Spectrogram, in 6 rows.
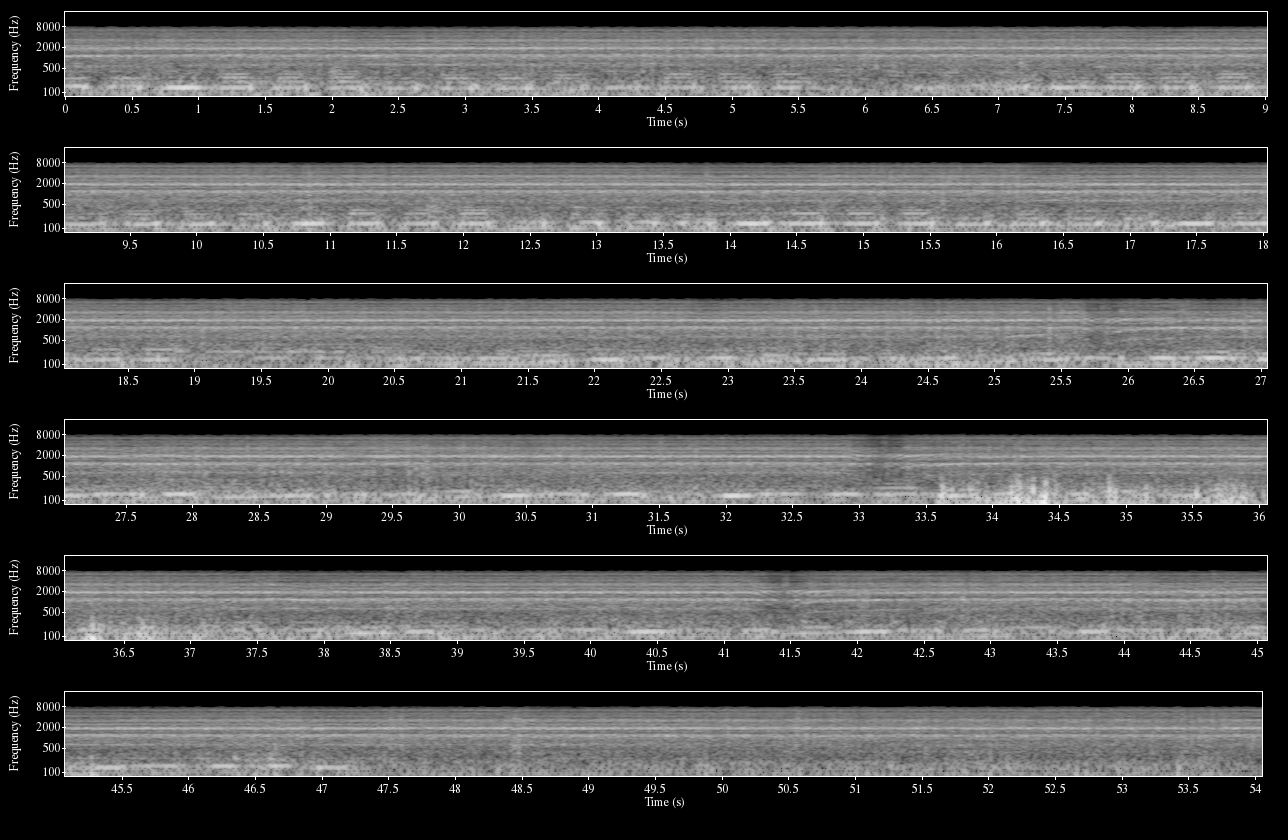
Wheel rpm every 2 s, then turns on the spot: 150, 160, 160, 160, 160, 160, 160, 160, 160, 160, 160, 160, 160, 150, 160, 160, 140, 160, 160, 160, 150, 150, 160, 160, 160, 160, 160.
none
